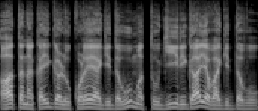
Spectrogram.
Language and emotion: Kannada, neutral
